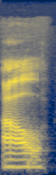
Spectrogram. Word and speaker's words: Al-Janabi: in my phone, but I have it as Al-Janabi. Yeah, thank you. Just like it's spelled.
